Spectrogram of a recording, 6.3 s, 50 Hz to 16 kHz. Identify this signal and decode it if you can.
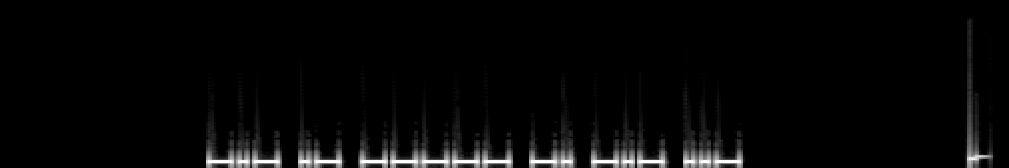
Morse code, heard as a keyed tone, about 25 wpm, 700 Hz. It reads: KA0NKU
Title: USA Call Signs Repeated 3x 25wpm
